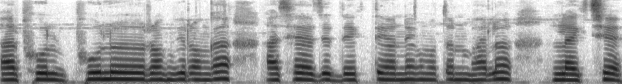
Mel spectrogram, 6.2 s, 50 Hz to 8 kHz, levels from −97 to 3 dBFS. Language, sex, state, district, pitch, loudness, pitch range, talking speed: Bengali, female, West Bengal, Purulia, 220 Hz, -14 LUFS, 210-225 Hz, 115 wpm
